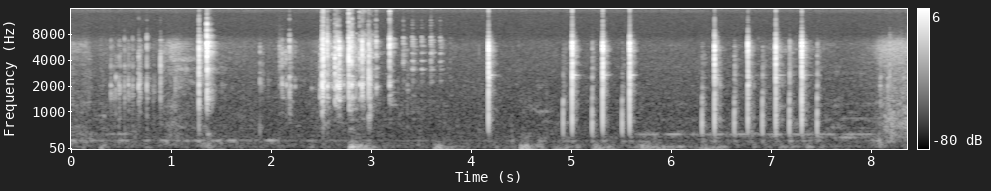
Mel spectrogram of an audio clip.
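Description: Faint, irregular clicking of buttons being pressed on a toy radio-control handset, a short cluster a few seconds in and a quick run of presses near the end.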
